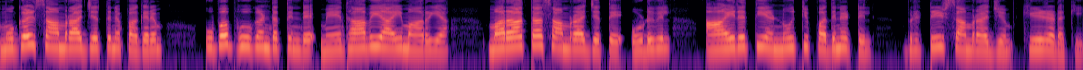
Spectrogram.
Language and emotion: Malayalam, neutral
